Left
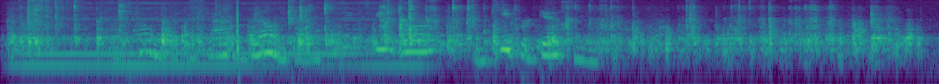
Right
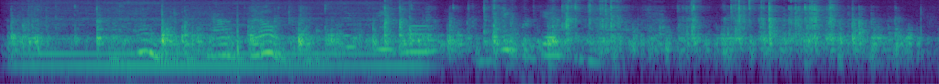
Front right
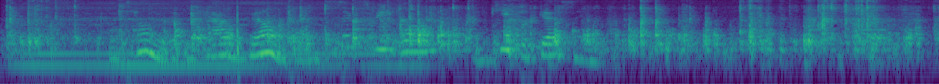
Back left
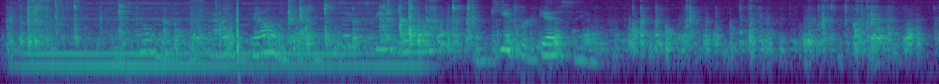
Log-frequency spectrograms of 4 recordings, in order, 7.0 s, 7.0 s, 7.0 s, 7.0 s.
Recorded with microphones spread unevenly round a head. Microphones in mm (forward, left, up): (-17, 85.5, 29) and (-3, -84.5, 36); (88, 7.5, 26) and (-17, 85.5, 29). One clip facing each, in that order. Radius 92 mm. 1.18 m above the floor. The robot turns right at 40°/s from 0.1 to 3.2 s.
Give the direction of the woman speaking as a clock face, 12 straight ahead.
2 o'clock.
